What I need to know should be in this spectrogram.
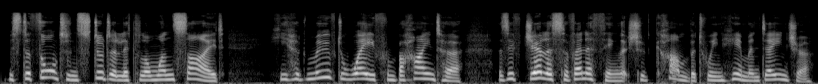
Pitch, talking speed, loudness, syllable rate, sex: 220 Hz, 200 wpm, -20 LUFS, 5.1 syllables/s, female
